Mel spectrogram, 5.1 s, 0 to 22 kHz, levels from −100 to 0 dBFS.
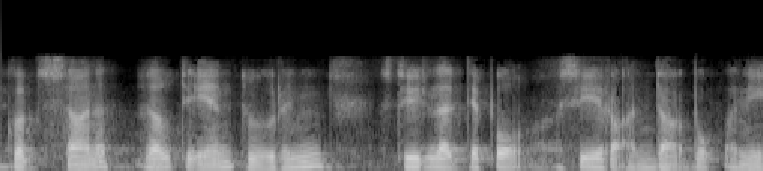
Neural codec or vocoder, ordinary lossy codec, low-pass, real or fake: codec, 16 kHz, 1.1 kbps, Voila-Tokenizer; AAC, 32 kbps; 5.4 kHz; fake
